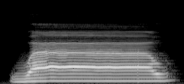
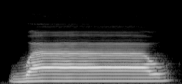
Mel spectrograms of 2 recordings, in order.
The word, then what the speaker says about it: ওয়াও: এরপরে যে লেটারটি সেটা হলো ওয়াও। আবারও খেয়াল করুন, ওয়াও। আমি কিন্তু শুরুতে মুখটা গোল থেকে আবারও ওয়া আ যখনই যাচ্ছি তখন স্বাভাবিক হচ্ছে আবারও শেষে এসে আমি গোল করে ফেলছি, ওয়াও।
